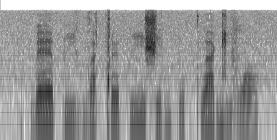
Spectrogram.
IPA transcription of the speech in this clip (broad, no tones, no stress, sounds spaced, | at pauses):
ɓ ɛ p i ɡʷ a ǃ ø p i ʃ i d p u kʷʼ a ɡ i v ɔ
